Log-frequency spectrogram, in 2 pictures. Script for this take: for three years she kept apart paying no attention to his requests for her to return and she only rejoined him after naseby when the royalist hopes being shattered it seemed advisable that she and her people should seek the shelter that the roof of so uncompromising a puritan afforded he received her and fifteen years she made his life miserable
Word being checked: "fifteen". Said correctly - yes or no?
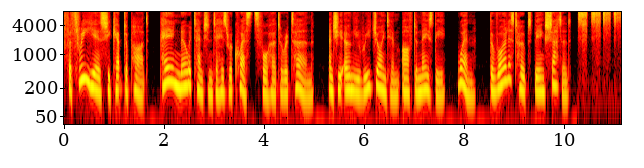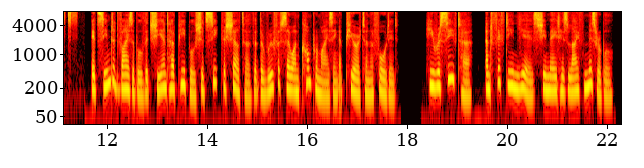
yes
